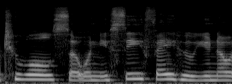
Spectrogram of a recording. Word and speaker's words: Fehu: So this first one here is called Fehu and it is spelled F-E-H-U, and this rune is depiction of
